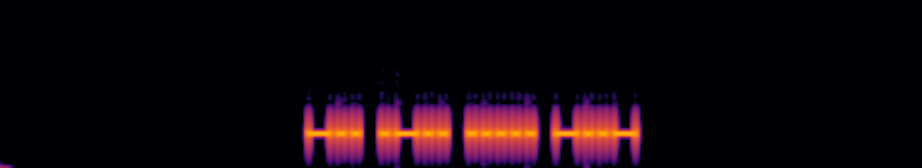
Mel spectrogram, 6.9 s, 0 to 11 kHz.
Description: Morse code, heard as a keyed tone, about 22 wpm, 700 Hz. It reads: DL5X
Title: DXCC-100 Call Signs - 4 Characters - 22wpm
